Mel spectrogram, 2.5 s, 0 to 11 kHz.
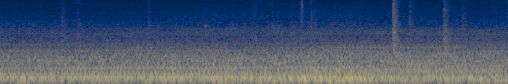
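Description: A 2022 Maserati MC20 circulating Phillip Island track, a steady, full engine drone and road roar held throughout with no talk.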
